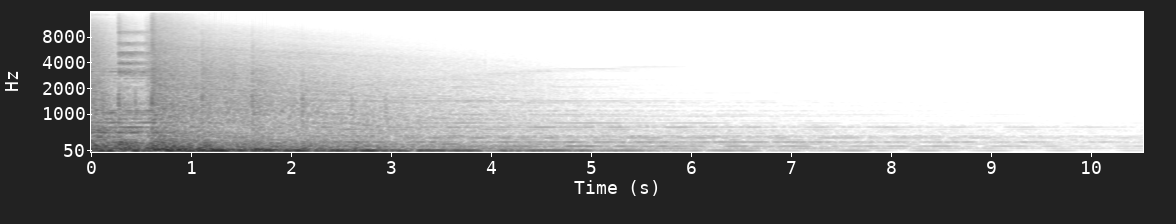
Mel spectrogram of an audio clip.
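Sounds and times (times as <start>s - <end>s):
automotive cinematic opener music: 0.0s - 5.3s.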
